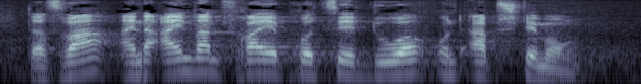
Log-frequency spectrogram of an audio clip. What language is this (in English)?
German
